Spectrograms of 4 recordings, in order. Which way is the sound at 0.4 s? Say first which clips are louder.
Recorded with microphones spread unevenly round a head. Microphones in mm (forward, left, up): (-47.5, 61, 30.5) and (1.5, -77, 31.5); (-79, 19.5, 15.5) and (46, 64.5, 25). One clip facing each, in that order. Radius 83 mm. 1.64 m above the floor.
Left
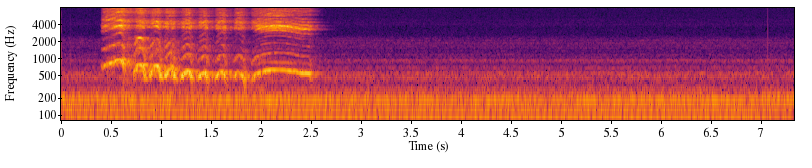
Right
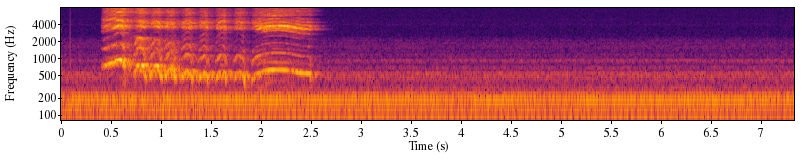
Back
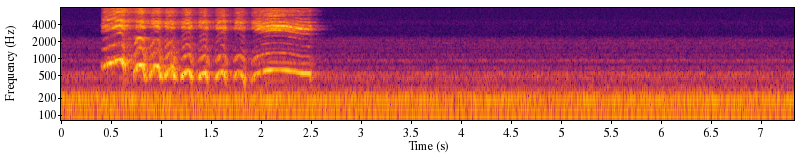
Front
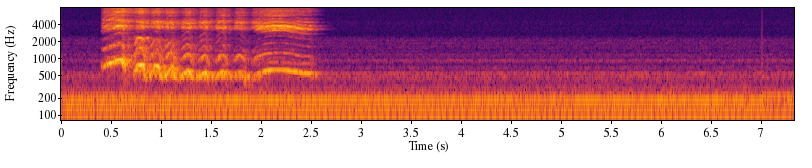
Even, back 3 dB; 140° left.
